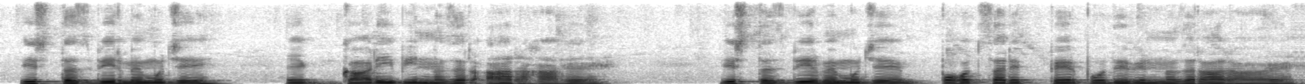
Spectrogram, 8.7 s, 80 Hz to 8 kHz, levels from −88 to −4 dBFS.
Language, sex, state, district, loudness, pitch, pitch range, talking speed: Hindi, male, Arunachal Pradesh, Lower Dibang Valley, -16 LUFS, 125 Hz, 115-140 Hz, 165 wpm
